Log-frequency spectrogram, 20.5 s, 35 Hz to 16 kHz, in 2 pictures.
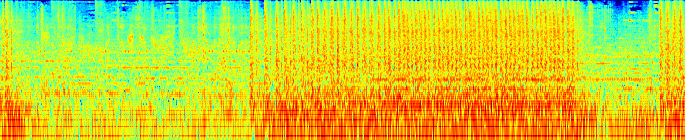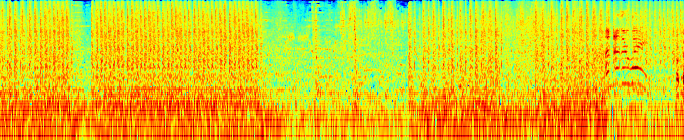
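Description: Halo 4 gunfire rattles in sustained automatic bursts, loud and dense with brief gaps between volleys, while a player talks over the shooting.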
